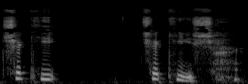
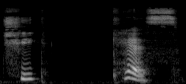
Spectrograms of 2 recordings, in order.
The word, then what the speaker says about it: Cheek Kiss: I have tons of blushes, but this is the Milani Chic Quiche. No, Shannon. It's the Milani Cheek Kiss Cream Blush. Okay, there, I said it right instead of like, I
